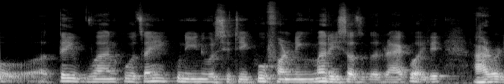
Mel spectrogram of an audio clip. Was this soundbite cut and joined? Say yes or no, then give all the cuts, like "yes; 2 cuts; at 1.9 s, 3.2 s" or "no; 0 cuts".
no; 0 cuts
